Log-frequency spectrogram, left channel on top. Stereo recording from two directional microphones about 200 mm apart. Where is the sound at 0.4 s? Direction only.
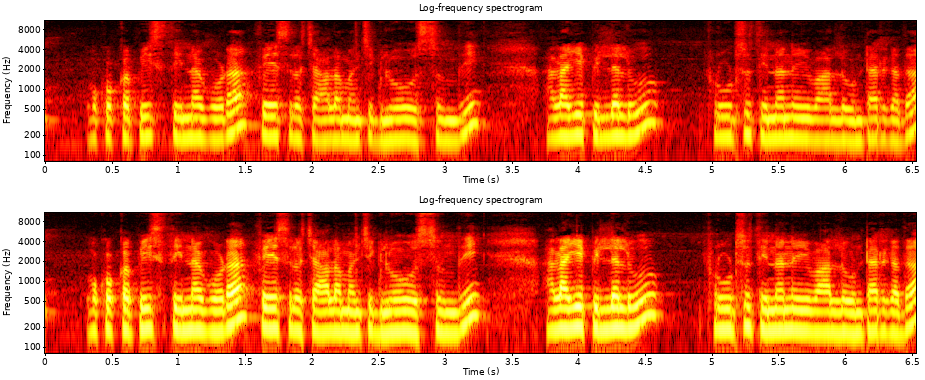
25° right (ahead or behind).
